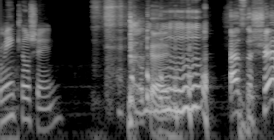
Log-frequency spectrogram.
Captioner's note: group laughing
